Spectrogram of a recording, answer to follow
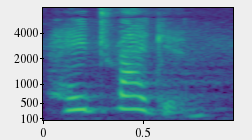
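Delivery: high, hushed little call; tiny, careful, quiet voice; very soft whisper. A narrator's reading. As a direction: call softly so as barely to disturb a sleeper. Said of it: "Elizabeth whispered very softly".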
